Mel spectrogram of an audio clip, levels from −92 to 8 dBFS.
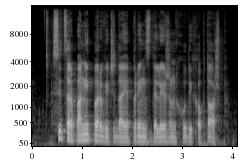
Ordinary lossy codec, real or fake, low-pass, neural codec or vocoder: none; real; 14.4 kHz; none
